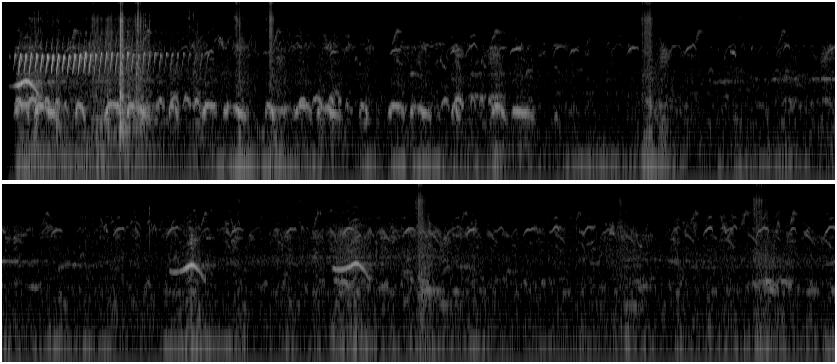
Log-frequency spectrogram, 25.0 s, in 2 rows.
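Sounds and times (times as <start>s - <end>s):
bird trilling: 0.1s - 2.9s
repeated low bird calls: 0.1s - 8.1s
nestlings chirping: 0.2s - 2.8s.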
